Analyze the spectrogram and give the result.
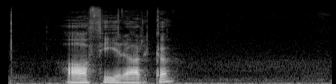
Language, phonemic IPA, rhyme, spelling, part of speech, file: Norwegian Bokmål, /ɑːfiːrəarka/, -arka, A4-arka, noun, NB - Pronunciation of Norwegian Bokmål «A4-arka».ogg
- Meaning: definite plural of A4-ark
